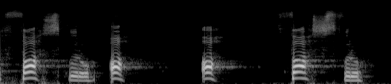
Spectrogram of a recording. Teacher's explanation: O aberto é aquele que nós usamos na palavra, por exemplo, fósforo.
